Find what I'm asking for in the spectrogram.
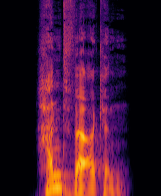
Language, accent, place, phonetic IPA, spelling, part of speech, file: German, Germany, Berlin, [ˈhantˌvɛʁkn̩], Handwerken, noun, De-Handwerken.ogg
- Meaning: dative plural of Handwerk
